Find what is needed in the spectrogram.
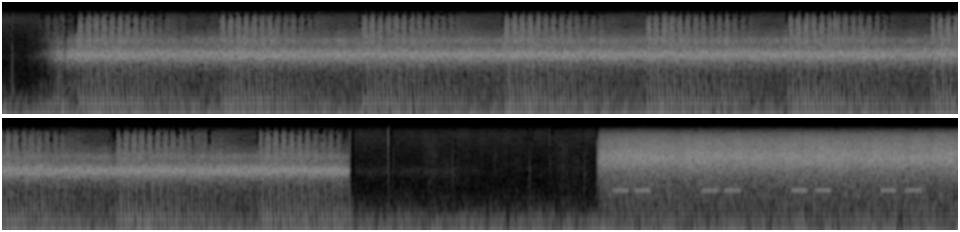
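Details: Simulated tinnitus made on an electronic music synthesizer by the Royal National Institute for the Deaf, representing what patients with moderate to very loud tinnitus hear continually inside the head.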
